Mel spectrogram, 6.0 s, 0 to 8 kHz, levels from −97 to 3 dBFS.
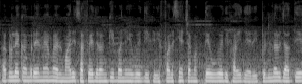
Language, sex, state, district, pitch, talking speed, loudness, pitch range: Hindi, male, Jharkhand, Sahebganj, 125 Hz, 190 wpm, -22 LUFS, 125-135 Hz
